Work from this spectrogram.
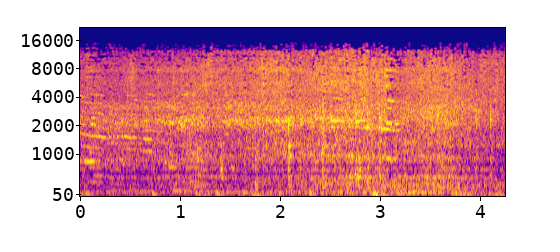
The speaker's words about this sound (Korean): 우리 옛 추억도 한번 회상해 볼 겸 귀로 떠나는 기차 여행 한번 어 그래요? 준비를 해봤는데 네, 네 한번 들어보시죠.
